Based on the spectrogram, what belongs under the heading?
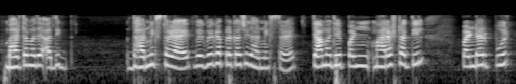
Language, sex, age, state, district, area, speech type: Marathi, female, 18-30, Maharashtra, Nanded, rural, spontaneous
